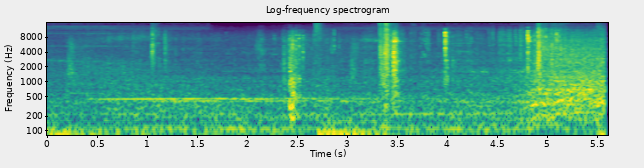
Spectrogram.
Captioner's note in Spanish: ruido de aviones saliendo; ruidos con la camilla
